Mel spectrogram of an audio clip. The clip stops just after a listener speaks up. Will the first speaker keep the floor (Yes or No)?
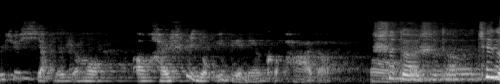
No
